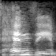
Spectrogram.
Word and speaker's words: Henze: unmute yep henze people say Hennessy that's cool whatever you call me whatever okay say that again it's henze but you can people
